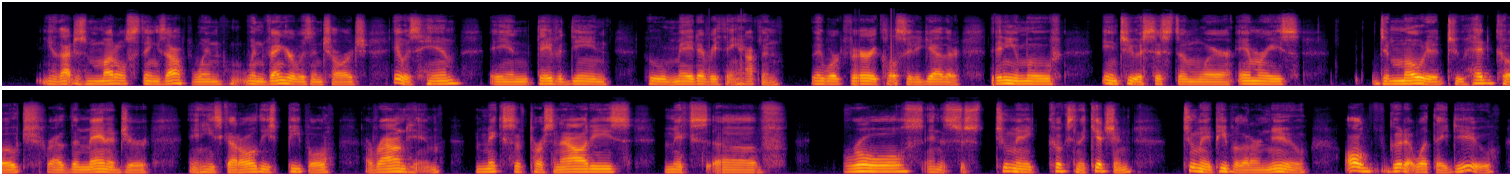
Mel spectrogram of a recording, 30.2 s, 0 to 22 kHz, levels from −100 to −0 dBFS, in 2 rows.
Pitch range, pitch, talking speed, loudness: 115-135 Hz, 125 Hz, 155 wpm, -26 LUFS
